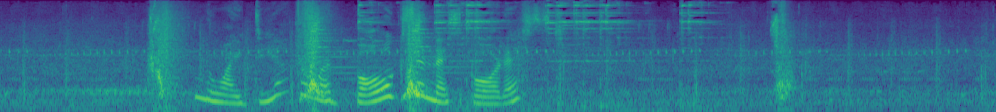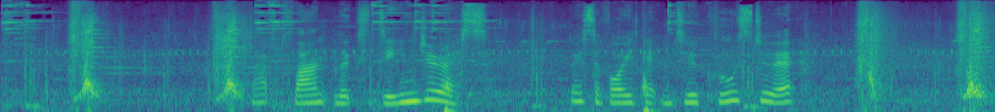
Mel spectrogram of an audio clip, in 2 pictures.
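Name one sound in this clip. Coins jingle as they are picked up in quick chimes.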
